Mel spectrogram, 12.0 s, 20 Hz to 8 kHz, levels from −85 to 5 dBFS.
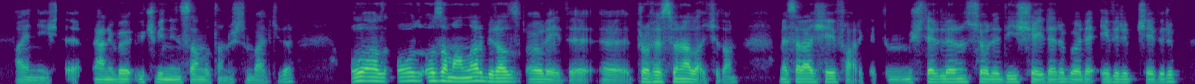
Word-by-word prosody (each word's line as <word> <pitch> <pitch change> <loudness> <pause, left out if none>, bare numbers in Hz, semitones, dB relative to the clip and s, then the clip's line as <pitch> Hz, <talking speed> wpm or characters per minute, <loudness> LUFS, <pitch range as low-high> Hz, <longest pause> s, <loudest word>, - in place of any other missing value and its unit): Aynı 90 -1 -6
işte, 85 - -8
yani 95 0 -1
böyle 100 0 +2
3.000 105 -1 -3
insanla 95 -1 -2
tanıştım 85 +2 -11
belki 85 -1 -9
de. - - -6 0.6
O 145 +4 +6
a 140 -1 +6 0.2
o 140 +2 +1
o 145 - +5
zamanlar 135 0 +4
biraz 120 -1 +4
öyleydi, 100 -5 0
ııı, 90 -2 -3
profesyonel 110 -1 +3
açıdan. - - -6 0.4
Mesela 105 0 +2
şeyi 110 +1 +1
fark 105 - -7
ettim, 95 - -12
müşterilerin 105 +2 0
söylediği 105 -1 -1
şeyleri 95 +1 0
böyle 95 -1 0
evirip, 100 0 -3
çevirip 110 +5 -3
105 Hz, 145 wpm, -23 LUFS, 95-110 Hz, 0.6 s, O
